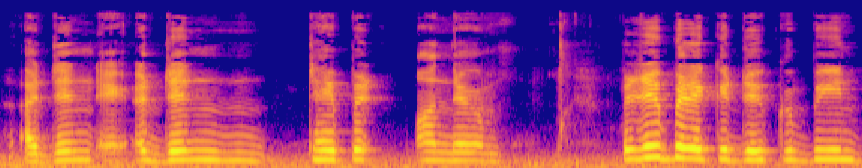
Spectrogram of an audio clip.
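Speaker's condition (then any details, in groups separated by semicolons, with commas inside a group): Traumatic brain injury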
